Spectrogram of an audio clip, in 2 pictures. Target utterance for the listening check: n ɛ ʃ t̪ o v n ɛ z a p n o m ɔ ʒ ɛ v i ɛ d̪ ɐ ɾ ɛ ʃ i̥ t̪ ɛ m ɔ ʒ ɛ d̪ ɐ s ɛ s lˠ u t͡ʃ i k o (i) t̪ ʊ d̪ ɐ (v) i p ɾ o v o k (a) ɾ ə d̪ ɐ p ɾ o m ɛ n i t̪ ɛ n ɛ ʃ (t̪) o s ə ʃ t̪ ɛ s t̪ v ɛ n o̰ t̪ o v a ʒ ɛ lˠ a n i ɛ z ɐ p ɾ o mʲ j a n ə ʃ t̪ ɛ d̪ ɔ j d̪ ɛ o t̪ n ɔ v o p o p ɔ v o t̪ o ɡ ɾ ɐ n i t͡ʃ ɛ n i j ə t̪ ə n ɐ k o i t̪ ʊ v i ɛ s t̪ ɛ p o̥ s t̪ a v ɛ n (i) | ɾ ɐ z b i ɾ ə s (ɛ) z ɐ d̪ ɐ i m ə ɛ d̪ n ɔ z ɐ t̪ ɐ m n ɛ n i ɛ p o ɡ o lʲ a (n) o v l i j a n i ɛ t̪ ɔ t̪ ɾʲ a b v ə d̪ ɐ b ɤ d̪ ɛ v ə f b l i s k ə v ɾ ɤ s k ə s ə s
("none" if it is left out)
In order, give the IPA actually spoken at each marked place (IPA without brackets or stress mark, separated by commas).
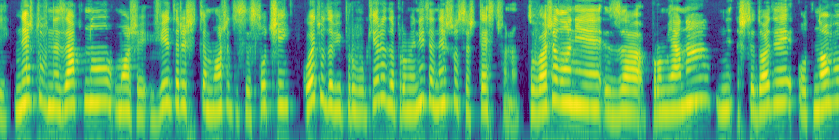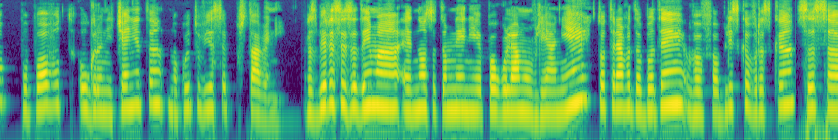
ɛ, v, i, t̪, i, ɛ, m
